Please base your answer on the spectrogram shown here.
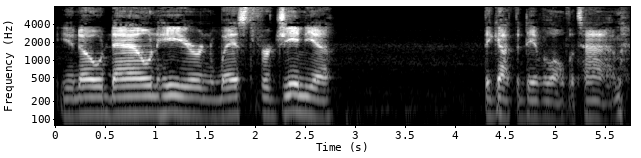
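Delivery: slow, drawled Southern storyteller; Southern narrator impression. Reviewer imitating the film's narrator for listeners, Southern drawl. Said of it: "waiting for the narrator at some point just to say".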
